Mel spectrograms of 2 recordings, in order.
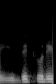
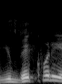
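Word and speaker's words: Ubiquiti: is um is i have a ubiquity router it's an edge router here it's kind of like the linuxes router we looked at it's got a lot more feature sets to it um and the ubiquity equipment it's spelled funny it's ub-q-u-i-t-i is dirt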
